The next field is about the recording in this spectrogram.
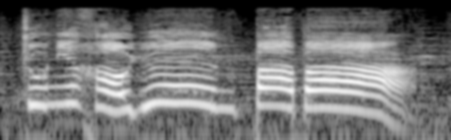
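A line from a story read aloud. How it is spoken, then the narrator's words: Loud shout. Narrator (Chinese): 贝尔大喊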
